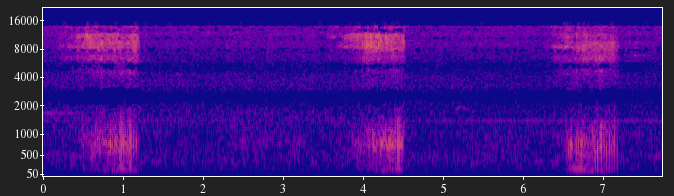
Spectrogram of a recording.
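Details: Boston terrier puppy snoring in sleep: three rasping snores about three seconds apart with quiet between, roughly 20 breaths a minute.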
